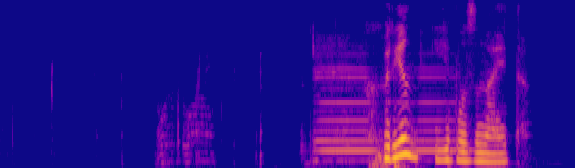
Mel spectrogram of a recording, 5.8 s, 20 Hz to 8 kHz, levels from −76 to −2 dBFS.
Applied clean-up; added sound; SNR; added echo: neural mask model RNNoise.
